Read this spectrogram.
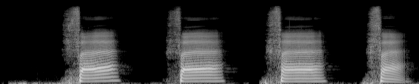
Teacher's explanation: Jadi ujung gigi atas kita ini nempelnya ke bibir bawah bagian dalam yang basahnya fa. Jadi ketika dia tepat dilafalkan yang nempelnya bagian itu pasti huruf fanya keluar dengan natural.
